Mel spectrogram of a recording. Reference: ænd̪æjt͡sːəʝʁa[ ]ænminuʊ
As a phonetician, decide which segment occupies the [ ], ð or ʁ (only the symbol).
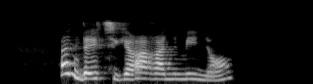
ʁ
